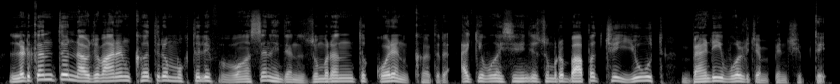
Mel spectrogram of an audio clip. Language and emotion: Kashmiri, neutral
